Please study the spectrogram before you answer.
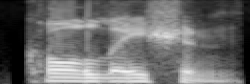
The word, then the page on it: collation: American English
